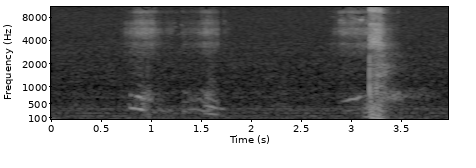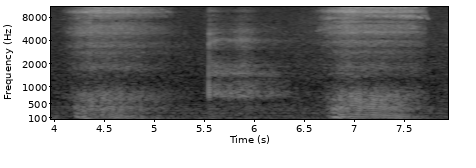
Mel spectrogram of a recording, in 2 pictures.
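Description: Irregular snoring with short snorts and rougher, drawn-out breaths in a quiet room, several in under eight seconds.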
